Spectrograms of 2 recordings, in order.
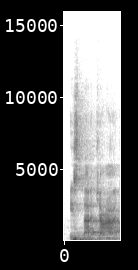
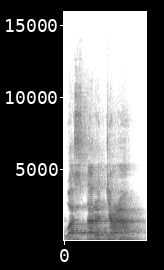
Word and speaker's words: wastarja'a: Khafa maka wedi sapa rajul, wastarja'a, niki istarja'a, jadi bacanya wastarja'a, lan nejo bali sapa rajul an dunubihi saking pira-pira dosane rajul.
